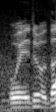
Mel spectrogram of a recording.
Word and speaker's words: Oedo: Oedo, that's how you say it, Oedo. A man told me.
